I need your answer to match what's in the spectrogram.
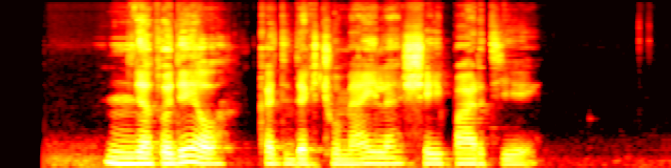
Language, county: Lithuanian, Utena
